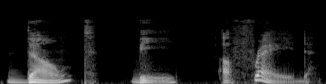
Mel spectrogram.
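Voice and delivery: very slow don't be afraid, weight on don't; slow model sentence. Shown as a demonstration. Teacher modelling a sentence slowly. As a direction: draw each word out for students. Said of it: "都是的比较重的那个".

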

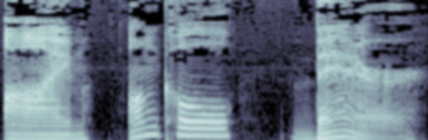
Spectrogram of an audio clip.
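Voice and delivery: slow, drawn-out catchphrase; slow teacher catchphrase; slow model reading. Shown as a demonstration. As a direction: read it slowly, stretching Uncle. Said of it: "I say this all the time".

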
